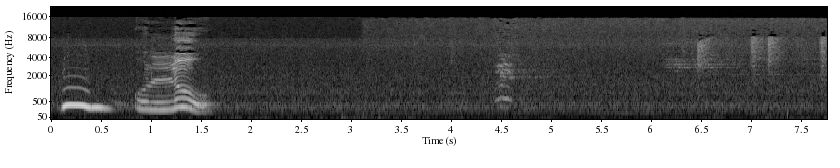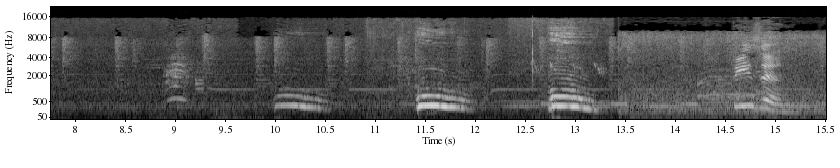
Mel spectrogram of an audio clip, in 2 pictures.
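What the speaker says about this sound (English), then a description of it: "Owl." An owl gives a series of deep, hollow hoots, loud and close, in irregular bursts with quiet gaps between them, and some thinner bird notes mixed in later.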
